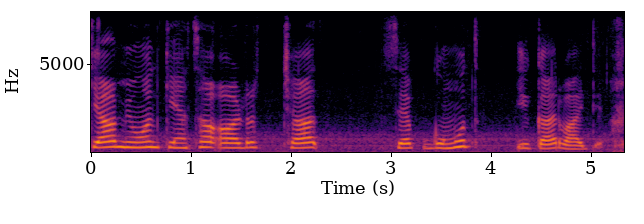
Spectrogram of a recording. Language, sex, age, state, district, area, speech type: Kashmiri, female, 18-30, Jammu and Kashmir, Kulgam, rural, read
